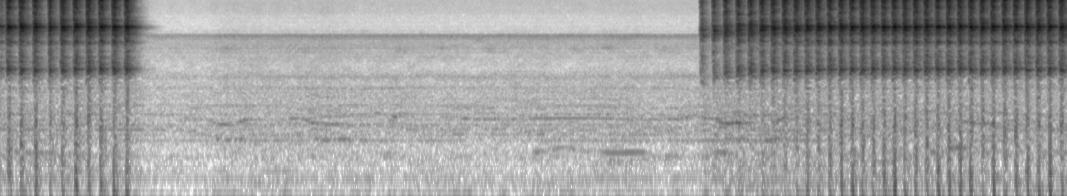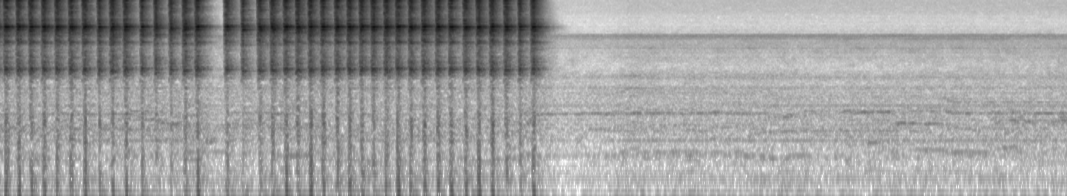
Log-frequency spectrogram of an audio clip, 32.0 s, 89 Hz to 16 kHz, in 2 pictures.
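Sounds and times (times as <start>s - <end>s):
grasshopper chirping: 0.0s - 2.2s, 10.5s - 24.2s.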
